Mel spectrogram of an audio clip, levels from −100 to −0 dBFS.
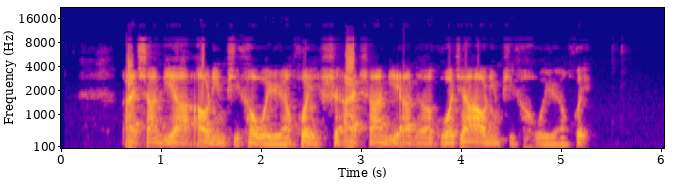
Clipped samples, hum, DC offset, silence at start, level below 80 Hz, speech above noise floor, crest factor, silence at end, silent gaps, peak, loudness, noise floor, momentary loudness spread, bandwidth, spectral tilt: under 0.1%; none; under 0.1%; 0.6 s; -52 dBFS; 49 dB; 18 dB; 0.8 s; none; 0 dBFS; -18 LUFS; -67 dBFS; 11 LU; 9.4 kHz; -4 dB/octave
